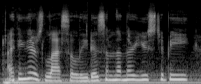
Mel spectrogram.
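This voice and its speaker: A woman with an American accent hosting a podcast, reading scripted narration in an articulate, measured way. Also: medium pitch, over music. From northern New Mexico, United States. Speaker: podcast host.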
